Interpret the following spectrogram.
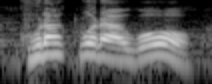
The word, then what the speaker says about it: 구락부: 여기는 구락부라고 어 영어 클럽을 일본식 발음으로 구락부라고 하는데 사고 장소라고 보시면 되겠습니다.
